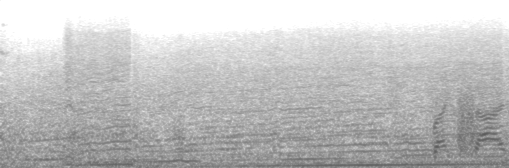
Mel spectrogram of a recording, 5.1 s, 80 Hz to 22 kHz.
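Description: Race cars from a multiclass endurance racing video game at Long Beach, GT3 cars among them, passing with revving engines and shifting pitch, fairly faint and steady.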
